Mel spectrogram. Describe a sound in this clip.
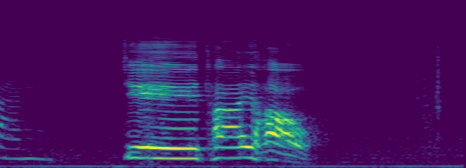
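A middle-aged woman speaks sharply and loudly.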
